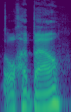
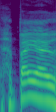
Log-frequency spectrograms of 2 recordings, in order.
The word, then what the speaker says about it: Hobao: the intro I managed to convert you to Hobao.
